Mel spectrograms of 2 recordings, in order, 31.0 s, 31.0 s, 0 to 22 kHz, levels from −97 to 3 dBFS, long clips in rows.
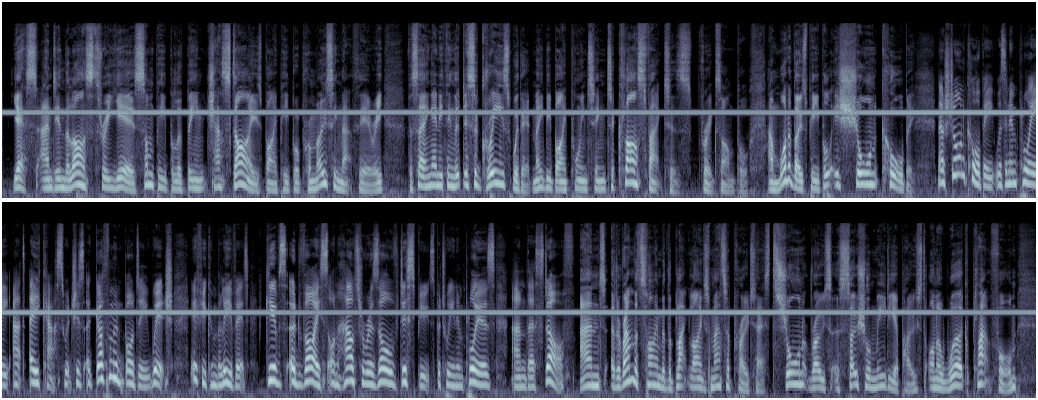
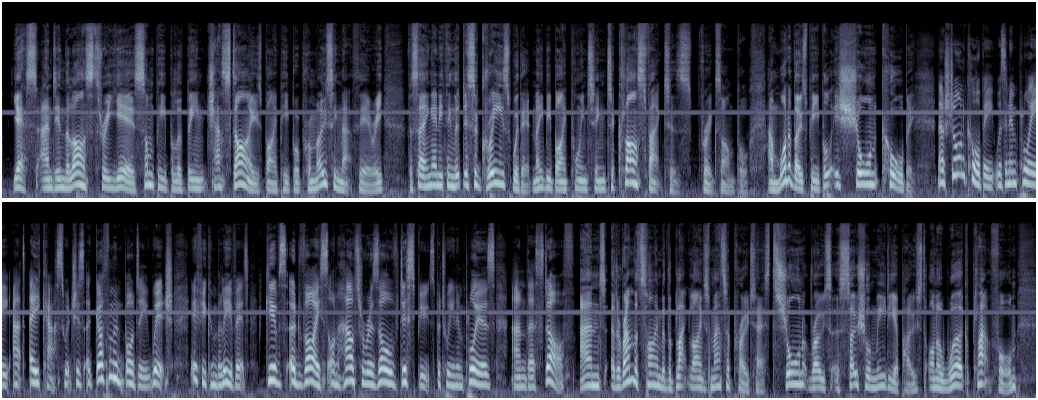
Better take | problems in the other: second | high-pitched whine; loud; throughout; 2.5 kHz, 6 dB below the speech; faint in the second

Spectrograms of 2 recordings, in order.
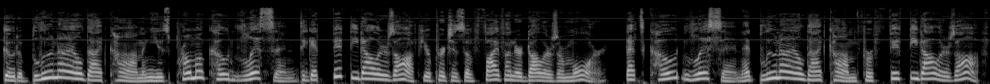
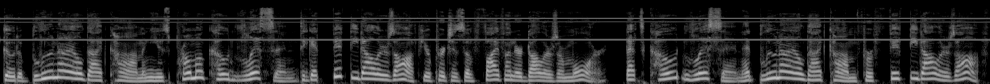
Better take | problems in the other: first | high-pitched whine; loud; throughout; 3 kHz, 7 dB below the speech; faint in the first

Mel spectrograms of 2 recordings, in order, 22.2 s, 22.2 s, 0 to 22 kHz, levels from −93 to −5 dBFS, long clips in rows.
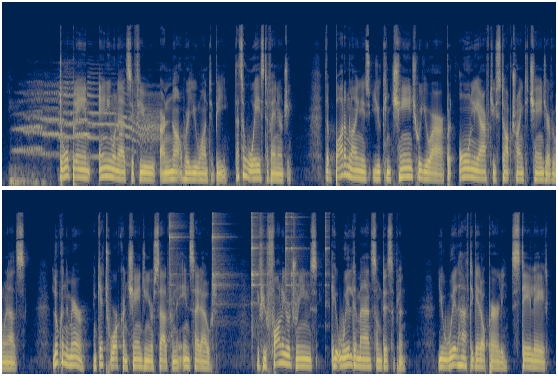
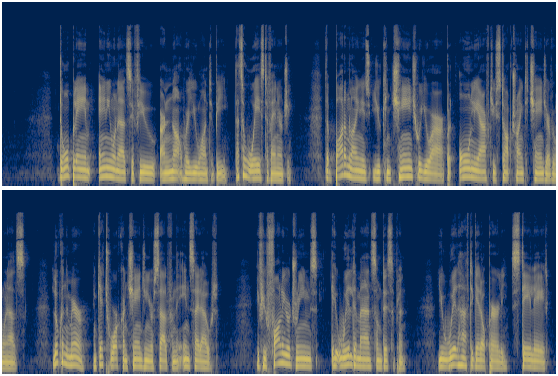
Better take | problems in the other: second | door banging; noticeable; until 3 s; peak 7 dB below the speech // clattering dishes; noticeable; from 14 to 18 s; peak 5 dB below the speech

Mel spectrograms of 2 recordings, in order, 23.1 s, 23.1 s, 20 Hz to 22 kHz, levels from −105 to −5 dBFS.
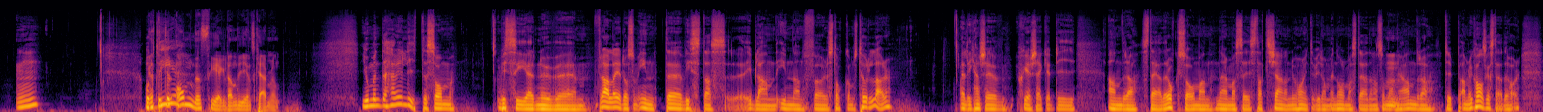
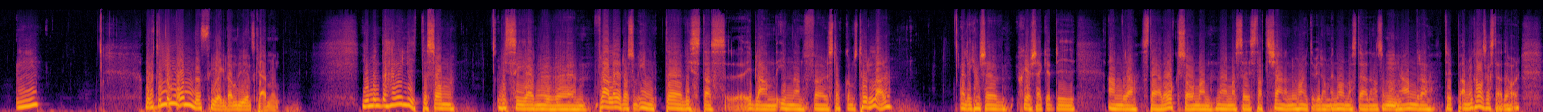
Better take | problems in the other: first | distortion; heavy; 20% of the sound clipped

